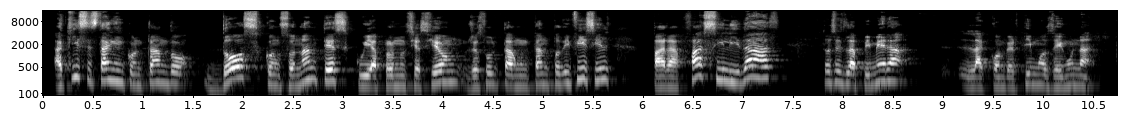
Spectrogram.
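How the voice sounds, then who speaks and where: A middle-aged man gives a classroom lecture, his voice sitting a little high. He talks very slowly and patiently. He keeps pausing to check that the students are following. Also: darkish tone. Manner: slow, patient, checks in with frequent "¿sí?" and "¿ya?". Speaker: philosophy teacher.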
